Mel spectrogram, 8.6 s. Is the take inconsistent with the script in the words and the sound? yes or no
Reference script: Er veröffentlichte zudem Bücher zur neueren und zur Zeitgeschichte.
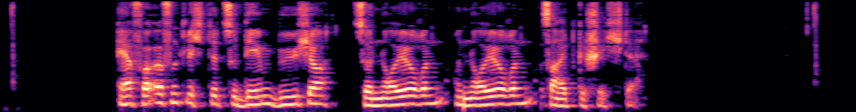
yes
